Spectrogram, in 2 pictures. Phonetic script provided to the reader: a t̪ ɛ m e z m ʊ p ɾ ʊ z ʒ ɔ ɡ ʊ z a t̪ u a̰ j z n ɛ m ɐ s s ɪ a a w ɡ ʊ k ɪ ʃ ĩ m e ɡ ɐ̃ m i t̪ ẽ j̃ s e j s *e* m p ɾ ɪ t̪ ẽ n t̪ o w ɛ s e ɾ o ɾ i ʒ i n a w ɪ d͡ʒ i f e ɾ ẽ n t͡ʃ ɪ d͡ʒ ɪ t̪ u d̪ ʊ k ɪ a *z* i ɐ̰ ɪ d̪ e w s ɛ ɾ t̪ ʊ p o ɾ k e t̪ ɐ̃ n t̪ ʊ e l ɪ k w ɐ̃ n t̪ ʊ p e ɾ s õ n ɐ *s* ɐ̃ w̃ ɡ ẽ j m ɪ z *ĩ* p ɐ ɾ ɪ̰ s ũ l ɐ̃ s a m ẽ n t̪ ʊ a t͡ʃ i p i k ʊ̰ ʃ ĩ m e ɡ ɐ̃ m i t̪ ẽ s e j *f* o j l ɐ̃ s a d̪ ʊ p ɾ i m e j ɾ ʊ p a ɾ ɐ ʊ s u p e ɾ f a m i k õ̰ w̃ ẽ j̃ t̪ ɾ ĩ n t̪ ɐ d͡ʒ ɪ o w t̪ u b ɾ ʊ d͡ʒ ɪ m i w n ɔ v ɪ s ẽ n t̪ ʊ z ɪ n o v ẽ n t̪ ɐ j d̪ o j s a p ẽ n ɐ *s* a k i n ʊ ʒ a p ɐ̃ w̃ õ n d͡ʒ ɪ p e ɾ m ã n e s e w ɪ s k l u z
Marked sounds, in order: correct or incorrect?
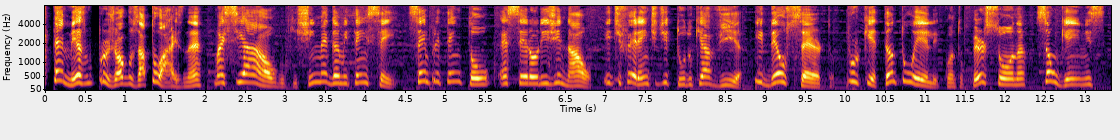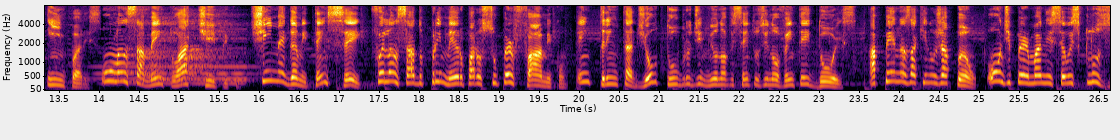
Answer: incorrect, incorrect, correct, correct, correct, incorrect

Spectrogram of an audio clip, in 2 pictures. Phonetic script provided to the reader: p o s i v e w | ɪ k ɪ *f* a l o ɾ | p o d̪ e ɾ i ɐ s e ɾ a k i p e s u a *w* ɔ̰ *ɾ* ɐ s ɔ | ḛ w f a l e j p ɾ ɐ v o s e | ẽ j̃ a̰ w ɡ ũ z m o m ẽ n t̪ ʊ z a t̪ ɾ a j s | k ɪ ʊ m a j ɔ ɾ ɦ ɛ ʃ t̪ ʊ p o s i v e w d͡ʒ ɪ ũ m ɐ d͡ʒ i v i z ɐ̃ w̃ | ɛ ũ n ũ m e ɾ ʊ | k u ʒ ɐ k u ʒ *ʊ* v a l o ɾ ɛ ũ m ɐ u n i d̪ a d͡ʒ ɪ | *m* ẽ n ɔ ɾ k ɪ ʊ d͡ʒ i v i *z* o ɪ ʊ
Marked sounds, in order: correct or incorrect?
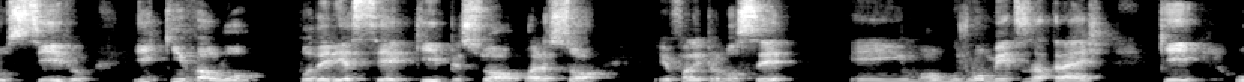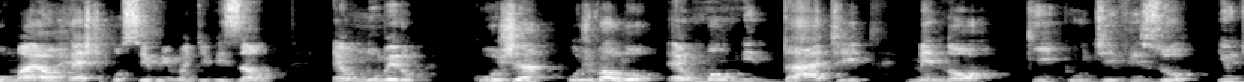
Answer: incorrect, correct, incorrect, correct, correct, correct

